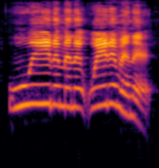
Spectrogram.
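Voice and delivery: high, loud interruption; loud, high-pitched alarm from the narrator; urgent cry. Acted. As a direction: cry out to halt everything. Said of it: "cried Jack the narrator".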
